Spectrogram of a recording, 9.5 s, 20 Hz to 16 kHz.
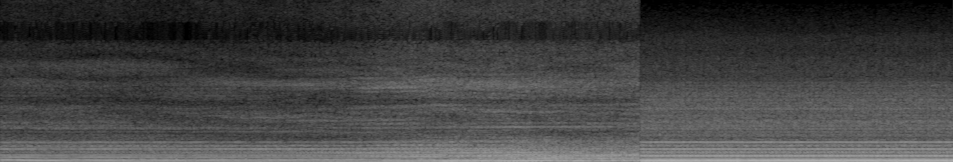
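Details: Two-stroke 8V71 Detroit Diesel V8 from an old tour bus, fuel racks tied at full fuel, in deliberate runaway at high rpm holding a hard steady scream with water sprayed into the blower; it didn't stop, and after the water was shut off it overheated and locked up.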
